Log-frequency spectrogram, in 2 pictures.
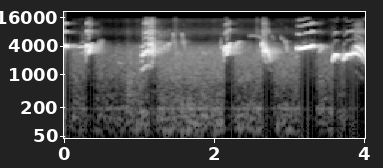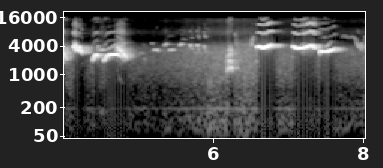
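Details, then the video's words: Aggressive song of an oriental magpie-robin stirred up by a provoking recording: bright whistled notes, swooping slurred phrases and sharp chips in irregular bursts separated by brief silences. "pancingan Kacer agar emosi,pastol gacor suara pedas"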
